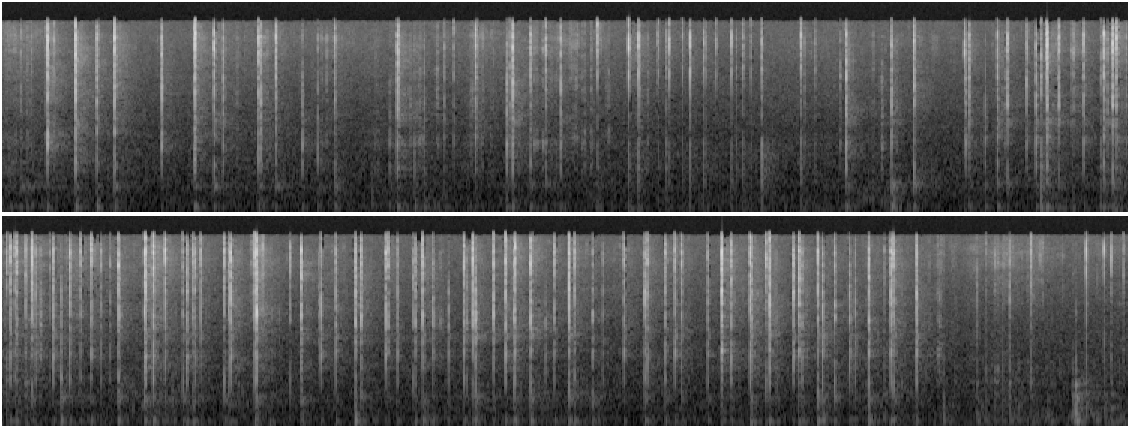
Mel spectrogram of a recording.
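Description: Long painted nails tap and scratch rapidly on the metal lid of a sealed, medium cylindrical steel food can with a green paper label, standing upright on a wooden table. The result is a quiet, steady stream of bright, crisp clicks and scratchy strokes that die out almost instantly, with little low-end body.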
